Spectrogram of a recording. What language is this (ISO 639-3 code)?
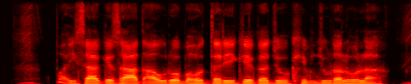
bho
